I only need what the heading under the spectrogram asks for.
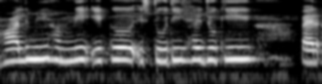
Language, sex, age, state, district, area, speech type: Hindi, female, 30-45, Uttar Pradesh, Mirzapur, rural, spontaneous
